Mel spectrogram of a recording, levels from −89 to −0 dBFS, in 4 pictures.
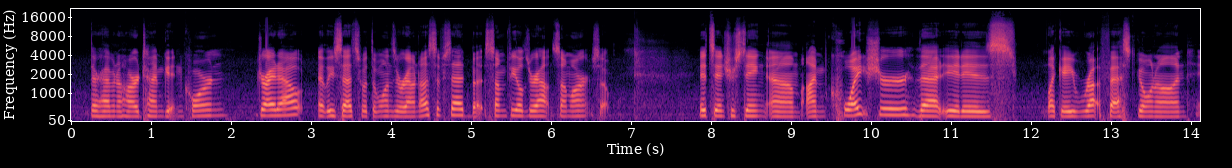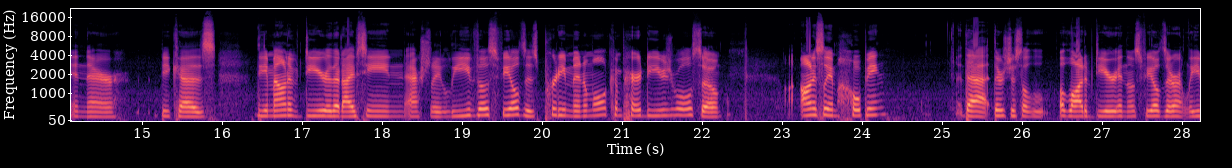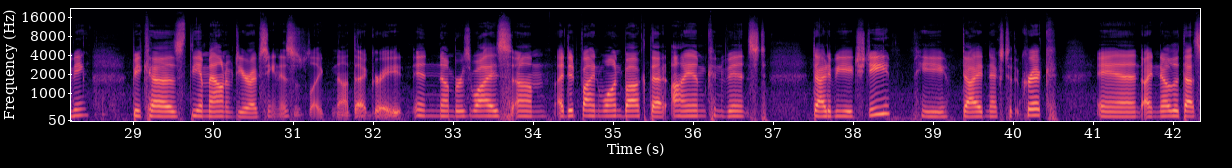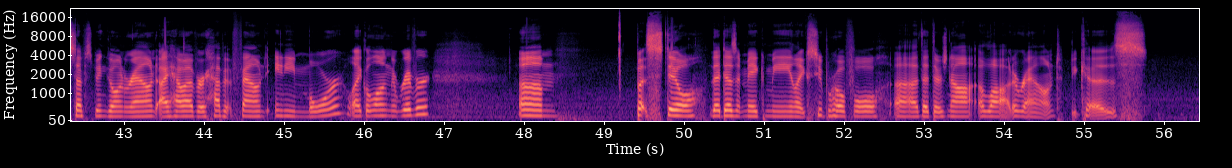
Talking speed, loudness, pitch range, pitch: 160 wpm, -24 LUFS, 175-200 Hz, 185 Hz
